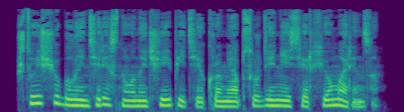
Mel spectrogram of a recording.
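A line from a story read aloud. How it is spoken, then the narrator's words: Rapid speech. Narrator (Russian): быстро заговорила Кейра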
